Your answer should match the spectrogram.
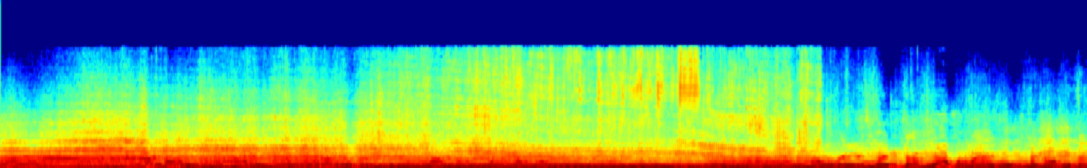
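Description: Several bilcross stock cars racing on a gravel track, their engines held at high revs, rising and falling in pitch as they accelerate and lift. Loudspeaker commentary is mixed in, more prominent near the end.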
